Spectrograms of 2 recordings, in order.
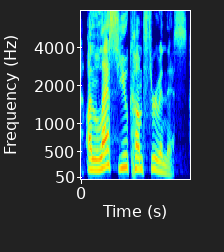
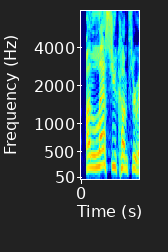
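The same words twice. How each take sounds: First: Slow, drawn-out plea to God; slow pleading. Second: Pressing repeat. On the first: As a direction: stretch out unless you come through in this. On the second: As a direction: push the plea a little harder. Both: Retold or imitated. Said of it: "when I think".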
